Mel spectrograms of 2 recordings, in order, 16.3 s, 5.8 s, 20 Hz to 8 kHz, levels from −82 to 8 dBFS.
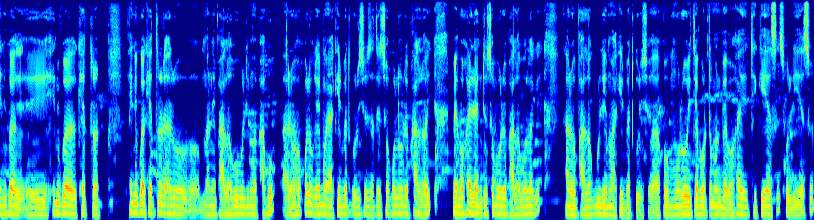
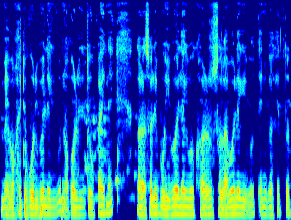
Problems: background sounds at intervals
